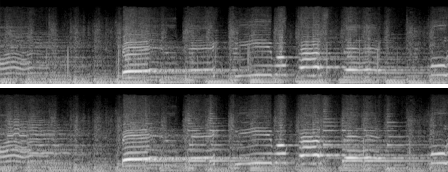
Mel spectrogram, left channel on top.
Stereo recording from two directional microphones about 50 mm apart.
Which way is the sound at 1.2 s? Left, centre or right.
Right.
